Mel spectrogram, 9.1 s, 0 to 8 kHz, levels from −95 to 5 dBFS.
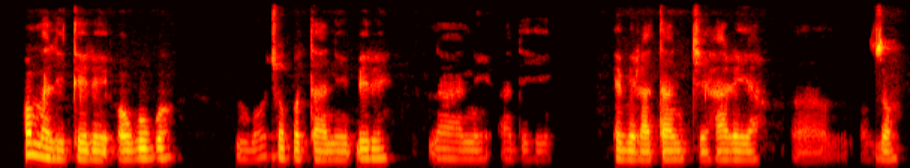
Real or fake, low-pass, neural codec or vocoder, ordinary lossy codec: real; 7.2 kHz; none; none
